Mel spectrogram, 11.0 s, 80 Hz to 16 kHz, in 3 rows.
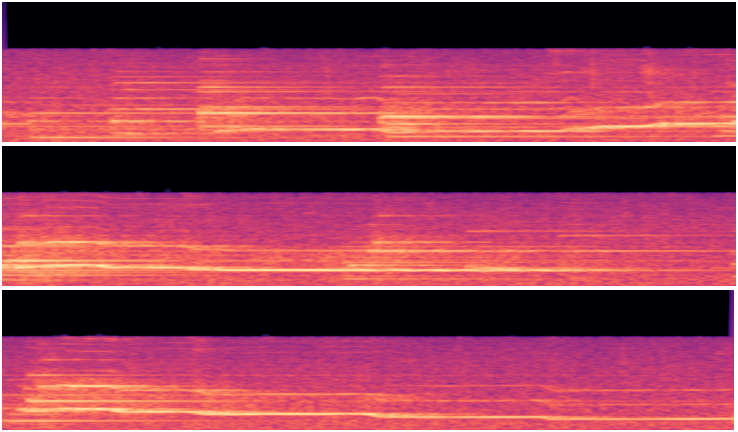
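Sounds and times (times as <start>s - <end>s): soft accompaniment: 0.0s - 11.0s
woman singing: 0.6s - 11.0s.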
